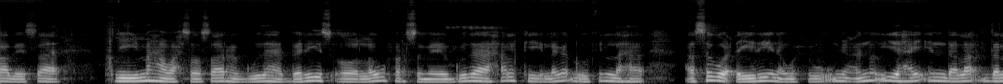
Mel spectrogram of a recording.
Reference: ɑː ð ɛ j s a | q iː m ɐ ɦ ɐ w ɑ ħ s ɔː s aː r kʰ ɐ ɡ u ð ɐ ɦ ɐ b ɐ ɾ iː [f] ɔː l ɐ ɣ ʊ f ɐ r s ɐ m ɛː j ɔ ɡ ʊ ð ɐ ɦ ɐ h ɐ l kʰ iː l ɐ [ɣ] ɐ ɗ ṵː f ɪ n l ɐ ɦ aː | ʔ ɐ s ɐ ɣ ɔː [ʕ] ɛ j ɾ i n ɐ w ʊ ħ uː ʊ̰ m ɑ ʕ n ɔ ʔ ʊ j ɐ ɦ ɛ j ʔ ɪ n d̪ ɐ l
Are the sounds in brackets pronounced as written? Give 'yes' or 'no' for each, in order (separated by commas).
no, yes, yes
